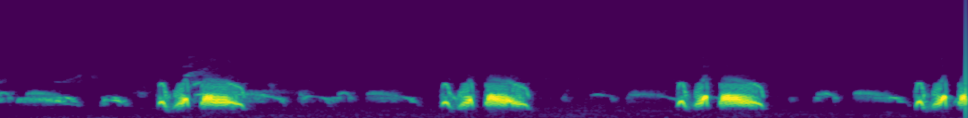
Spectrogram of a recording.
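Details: Soft murmured notes run between bold phrases of 'thúc gù' cooing from a spotted dove beside a decoy. Each phrase has quick double coos and a long, warm coo, coming about every two to three seconds.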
